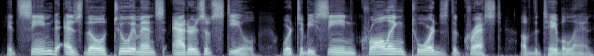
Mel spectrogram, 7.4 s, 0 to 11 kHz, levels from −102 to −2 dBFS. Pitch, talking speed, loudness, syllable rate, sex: 115 Hz, 170 wpm, -23 LUFS, 4.4 syllables/s, male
